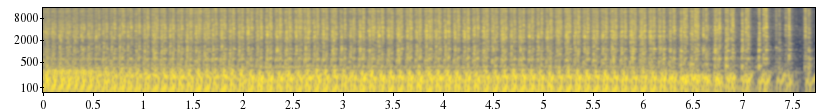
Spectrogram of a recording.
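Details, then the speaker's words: 1976 Chevy Chevelle Laguna 305 V8 with side pipes at idle: loud lumpy open-header idle with steady even pulses, no knock or tick; no major knocking heard, oil pressure unchecked as gauge not working; sounds healthy. "as far as I could tell I didn't hear any major knocking or anything"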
